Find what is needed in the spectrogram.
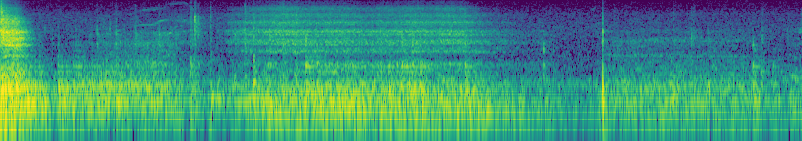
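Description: Near-quiet workshop room tone with a faint breath through the nose lasting about a second, and a single small click about three seconds in.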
